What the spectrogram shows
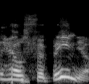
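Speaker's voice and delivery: high, loud, incredulous outburst. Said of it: "I was like".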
